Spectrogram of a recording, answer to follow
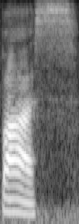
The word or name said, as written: paasa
